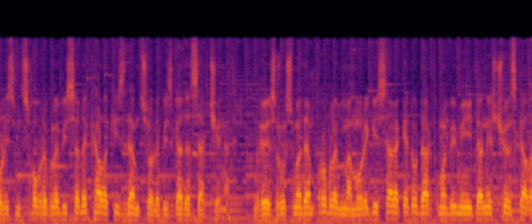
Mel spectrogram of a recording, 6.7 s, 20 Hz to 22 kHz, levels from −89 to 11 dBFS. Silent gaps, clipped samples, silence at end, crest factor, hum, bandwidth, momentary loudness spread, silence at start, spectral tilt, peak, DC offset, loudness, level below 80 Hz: none; under 0.1%; 0 s; 14 dB; none; 11.5 kHz; 5 LU; 0 s; -5 dB/octave; 0 dBFS; 2%; -14 LUFS; -36 dBFS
